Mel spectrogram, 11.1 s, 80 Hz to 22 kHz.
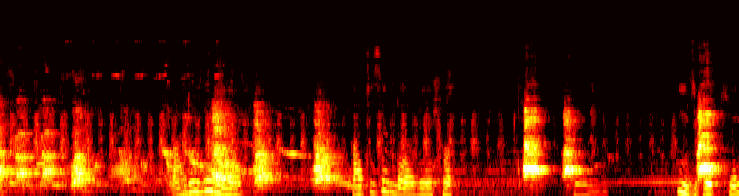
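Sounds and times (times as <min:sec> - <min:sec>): dog barking: 0:00.0 - 0:05.4, 0:07.8 - 0:09.2, 0:09.8 - 0:11.0.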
